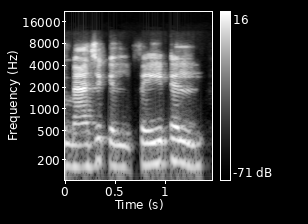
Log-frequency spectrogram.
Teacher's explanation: all the stress falls on your first syllable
